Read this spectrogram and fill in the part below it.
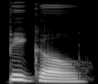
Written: beagle

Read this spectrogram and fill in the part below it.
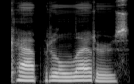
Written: capital letters

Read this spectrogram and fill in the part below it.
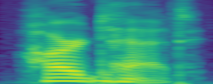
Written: hard hat

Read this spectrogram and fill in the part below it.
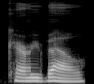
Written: caravel

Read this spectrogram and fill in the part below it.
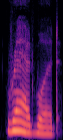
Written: redwood

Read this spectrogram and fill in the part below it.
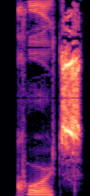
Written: quartz

